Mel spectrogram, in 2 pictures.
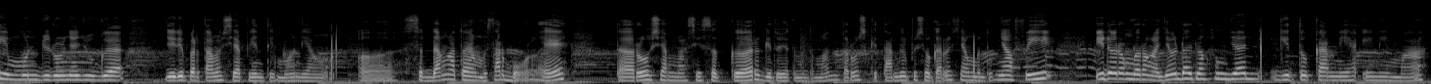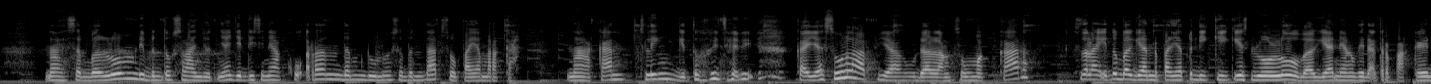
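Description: Loud pops hit at 3.32 to 3.38 s as a quick double, then singly at 9.74 to 9.76 s and 12.61 to 12.63 s, each peaking roughly 20 dB above the surrounding audio while the sound continues underneath. They are likely sudden electrical steps or pulses, such as a plug, switch, static discharge or driver glitch, which the downstream circuitry turns into sharp transients.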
